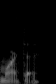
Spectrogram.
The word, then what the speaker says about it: Martha: Actual Martha, I keep saying Martha because that's just the... Yeah, it's how it's pronounced.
